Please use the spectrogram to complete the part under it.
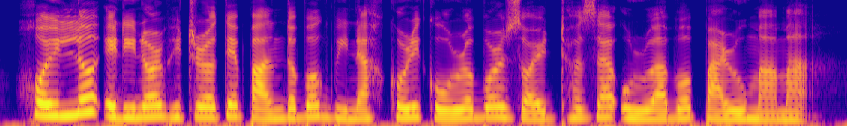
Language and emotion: Assamese, neutral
